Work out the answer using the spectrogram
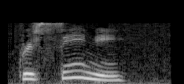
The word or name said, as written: grissini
